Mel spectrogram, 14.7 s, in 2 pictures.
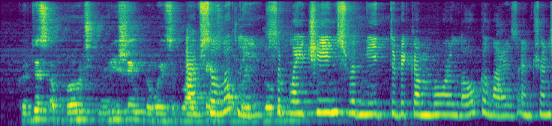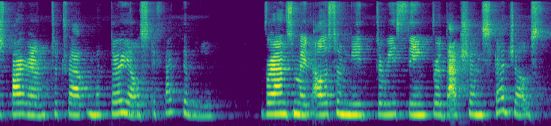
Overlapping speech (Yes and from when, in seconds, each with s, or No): Yes, from 2.5 s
